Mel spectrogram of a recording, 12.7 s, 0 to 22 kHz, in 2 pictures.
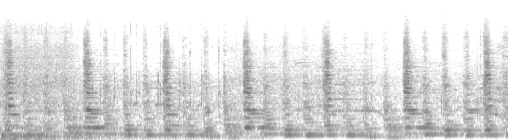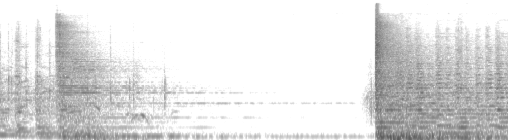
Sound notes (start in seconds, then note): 6.8 crowd clapping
